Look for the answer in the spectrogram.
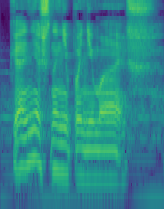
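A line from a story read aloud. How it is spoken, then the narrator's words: Sighing. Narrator (Russian): вздохнул Курвазье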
